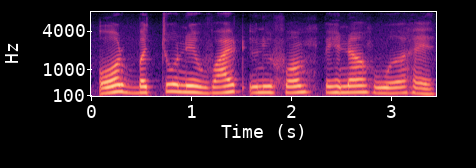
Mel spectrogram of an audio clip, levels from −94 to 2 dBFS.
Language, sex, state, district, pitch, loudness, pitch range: Hindi, female, Bihar, Patna, 210 Hz, -15 LUFS, 200-220 Hz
